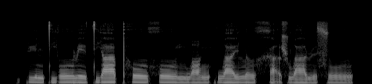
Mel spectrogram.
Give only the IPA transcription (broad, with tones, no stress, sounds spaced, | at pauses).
p y˥˩ n t̪ j o˥ ʊ̯ ɻ e˨ ɪ̯ t̪ j ä˥ pʰ o˥˧ ʊ̯ x o˥˩ ʊ̯ n̪ w ɑ˧˥ ŋ k w a˥ ɪ̯ l ɤ˥˩ x ä̰˨˩ ʂ w ä˥˩ ɻ ɻ̩˩ s o˥˩ ʊ̯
